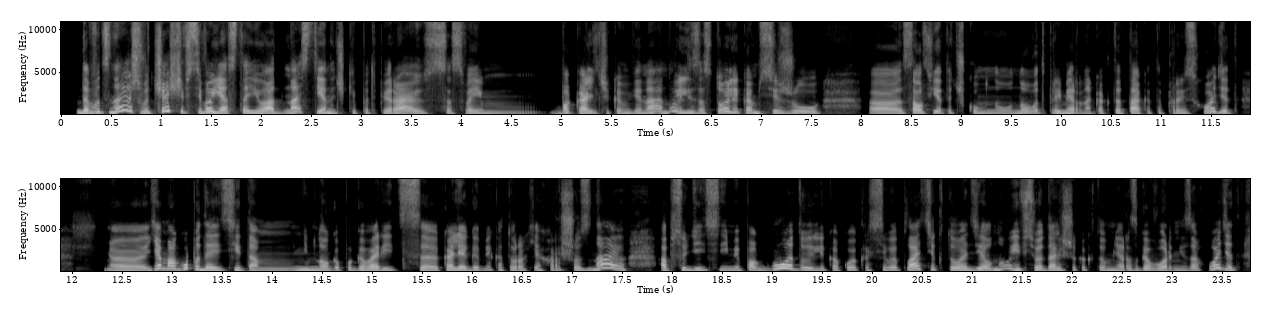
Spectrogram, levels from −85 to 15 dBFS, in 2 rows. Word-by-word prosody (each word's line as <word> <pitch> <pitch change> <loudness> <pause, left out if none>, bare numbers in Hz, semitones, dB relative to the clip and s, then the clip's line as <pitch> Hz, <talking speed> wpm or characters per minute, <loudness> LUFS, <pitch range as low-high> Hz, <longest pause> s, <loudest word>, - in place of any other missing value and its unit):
Да, 265 +3 +6
вот 295 +1 +1
знаешь, 430 - +4
вот 265 -1 -1
чаще 425 - +4
всего 370 - +3
я 285 -7 +7
стою 250 +2 +2
одна, 240 - +5
стеночки 235 - 0
подпираю 200 - +2
со 185 +1 -6
своим 180 +4 -5
бокальчиком 195 0 0
вина, 205 - +1
ну 315 +9 -1
или 245 -7 +1
за 190 -3 -2
столиком 275 - +1
сижу, 210 -3 -3 0.5
а, 180 -1 +2
салфеточку 200 -2 -1
мну. 170 -2 -6
Ну, 260 +8 -2
вот 200 -1 -6
примерно 215 -5 -1
как-то 185 +3 -5
так 190 -2 +1
это 175 - -14
происходит. 185 - -3 0.6
Э, 175 -2 +1
я 205 - +3
могу 355 +2 +4
подойти, 255 - +1
там, 160 -1 -4
немного 205 -4 0
поговорить 190 0 -1
с, - - -7
э, 170 -2 +1
коллегами, 175 -2 0
которых 175 0 -6
я 175 - -6
хорошо 205 +5 -7
знаю, 335 - +2 0.3
обсудить 200 -1 -2
с - - -9
ними 175 -2 -6
погоду 245 - +3
или 190 -4 -3
какое 170 -2 -5
красивое 170 -1 -7
платье 300 - +2
кто 245 - -3
одел, 215 -3 0
ну 340 +10 -3
и 290 -5 0
всё, 225 -6 -2
дальше 200 0 -2
как-то 180 0 -10
у - - -8
меня 185 -1 -4
разговор 190 -1 -3
не 185 +1 -11
заходит. 265 - -2
200 Hz, 160 wpm, -22 LUFS, 180-245 Hz, 0.6 s, я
